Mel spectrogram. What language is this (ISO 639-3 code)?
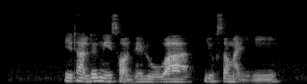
tha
